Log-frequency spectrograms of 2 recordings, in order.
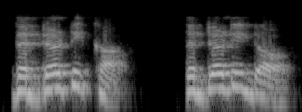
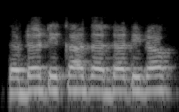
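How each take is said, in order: First: Each item is followed by a clear pause. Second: The items are run together quickly without pauses. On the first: The speaker calls it right. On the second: The speaker calls it wrong.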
